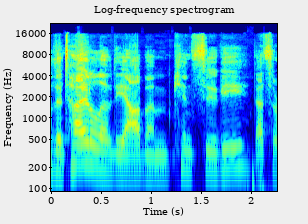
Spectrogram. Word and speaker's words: Kintsugi: as well so the title of the album kin sui that's the right way to pronounce it that is correct yes and that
